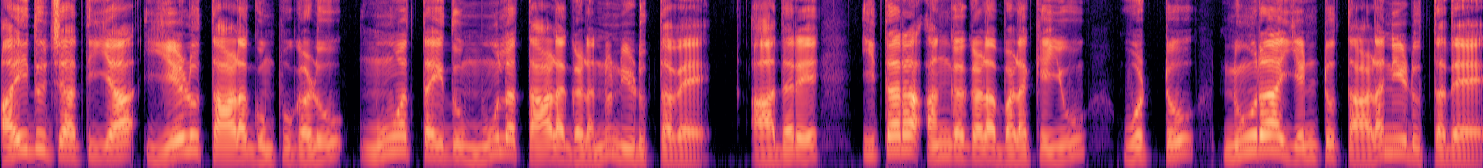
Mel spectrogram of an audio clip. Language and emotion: Kannada, neutral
